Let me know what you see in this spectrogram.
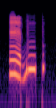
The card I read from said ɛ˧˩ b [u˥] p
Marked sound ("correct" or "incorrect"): correct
